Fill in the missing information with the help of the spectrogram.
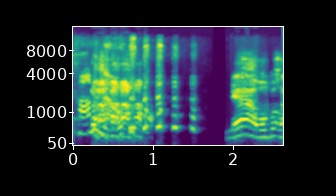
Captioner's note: laughing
